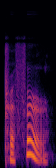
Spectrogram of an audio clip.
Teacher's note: you're putting the stress on fur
